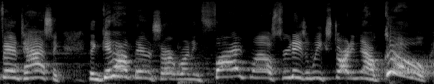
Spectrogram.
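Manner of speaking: high, hyped-up coach sending runners off; mock drill command, pitched high; acted rallying shout. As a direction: fire them off the start line, building to a loud go. Researcher ordering runners off.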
